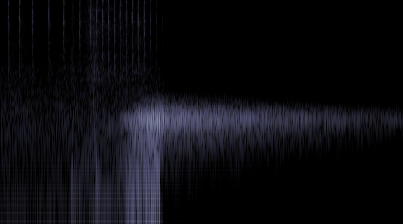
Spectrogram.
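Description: Logo sting sound effect: a quick run of light clicks, then a mid-pitched tone that swells about a second and a half in and slowly fades away.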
